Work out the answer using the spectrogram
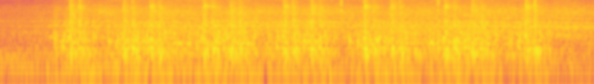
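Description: Nishitetsu electric train running past on the tracks: a rush of wheel and running noise with scattered rail-joint clacks, swelling up about half a second in and fading away near the end.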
